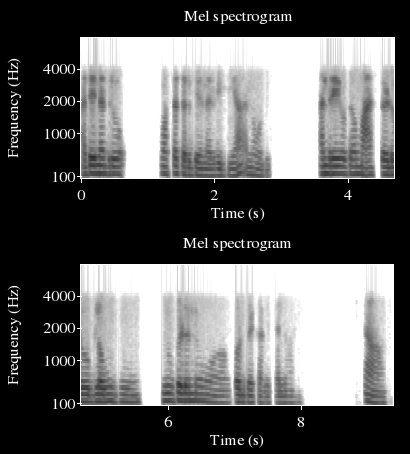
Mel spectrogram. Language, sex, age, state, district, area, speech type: Kannada, female, 45-60, Karnataka, Hassan, urban, conversation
